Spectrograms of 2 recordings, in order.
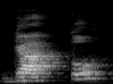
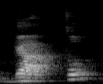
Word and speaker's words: gato: We can pronounce like in G, G-A and G-O. Gato, gato, it means cat.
